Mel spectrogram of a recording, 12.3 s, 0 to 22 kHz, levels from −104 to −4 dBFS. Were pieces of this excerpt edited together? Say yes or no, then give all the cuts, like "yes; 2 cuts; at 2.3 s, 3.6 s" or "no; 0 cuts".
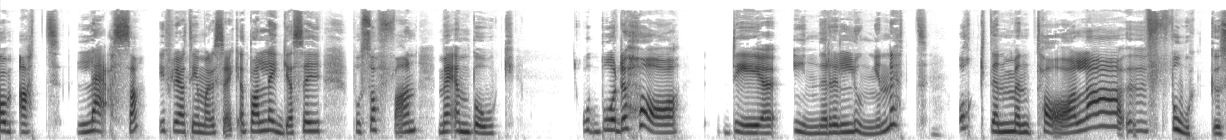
no; 0 cuts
